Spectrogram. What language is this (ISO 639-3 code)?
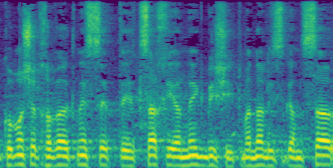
heb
